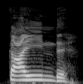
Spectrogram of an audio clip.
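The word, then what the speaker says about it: kind: लगाएंगे आइंड इसमें आइंड जोड़िए तो हो जाएगा काइंड बहुत लोग ऐसे होंगे जिनको ये भी समझने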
